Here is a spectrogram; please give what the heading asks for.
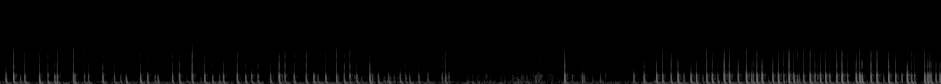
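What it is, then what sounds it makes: Cork coaster. A thin, solid, toast-shaped cork coaster, held upright in both hands, is tapped and scratched with fingernails. A rapid stream of short, dull, low-pitched taps dies away instantly, easing into a softer scratchy stretch around the middle before dense tapping resumes.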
